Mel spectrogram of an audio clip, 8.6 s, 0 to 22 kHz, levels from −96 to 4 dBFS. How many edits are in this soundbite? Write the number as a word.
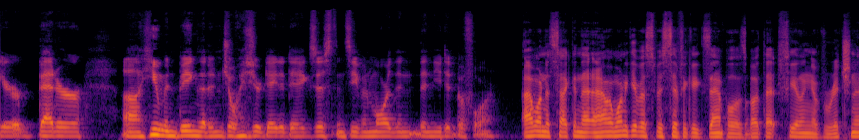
two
